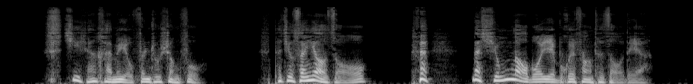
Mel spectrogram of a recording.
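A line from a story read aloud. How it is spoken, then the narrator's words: Laughing. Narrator (Chinese): 柳无梅笑着说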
